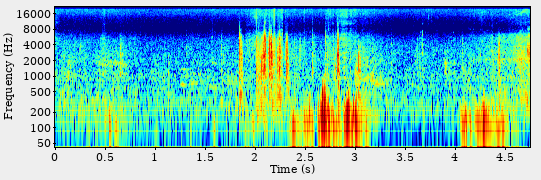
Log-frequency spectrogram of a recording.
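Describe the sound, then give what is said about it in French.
Wind stirs the leaves of the trees overhead in a soft, steady rustle outdoors on the way to a fortress, swelling into a couple of louder gusts midway and again near the end before settling back. “Sous les arbres, le bruit du vent nous accompagne vers la découverte de la forteresse.”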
